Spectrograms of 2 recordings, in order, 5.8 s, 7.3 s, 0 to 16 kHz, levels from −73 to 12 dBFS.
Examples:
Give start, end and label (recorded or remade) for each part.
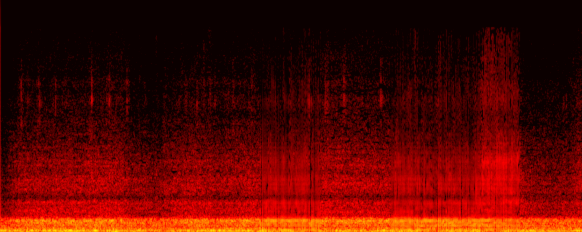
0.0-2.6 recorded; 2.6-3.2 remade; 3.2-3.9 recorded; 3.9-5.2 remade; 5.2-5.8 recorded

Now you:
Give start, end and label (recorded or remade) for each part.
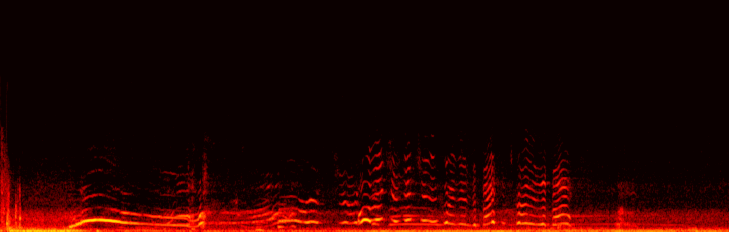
0.0-0.6 recorded; 0.6-1.6 remade; 1.6-7.3 recorded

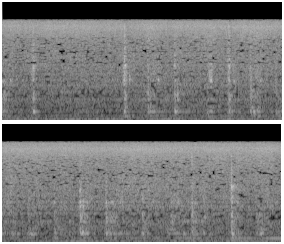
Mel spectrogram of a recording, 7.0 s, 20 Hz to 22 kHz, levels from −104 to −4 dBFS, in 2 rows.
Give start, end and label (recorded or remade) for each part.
0.0-7.0 recorded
